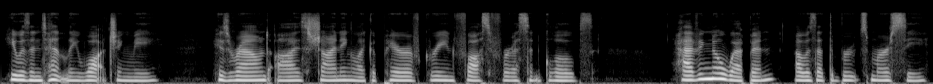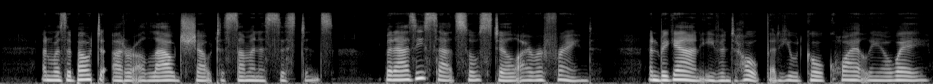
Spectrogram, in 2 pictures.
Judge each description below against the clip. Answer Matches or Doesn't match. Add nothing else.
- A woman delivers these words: Matches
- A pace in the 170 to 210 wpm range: Matches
